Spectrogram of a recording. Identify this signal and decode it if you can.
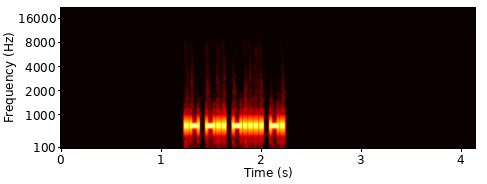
Morse code, heard as a keyed tone, about 46 wpm, 700 Hz. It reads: AD6N
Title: USA Call Signs - 4 Characters - 45wpm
